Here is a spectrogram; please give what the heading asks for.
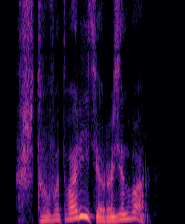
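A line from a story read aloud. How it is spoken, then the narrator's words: Through clenched teeth. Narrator (Russian): процедил фон Грейслинг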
